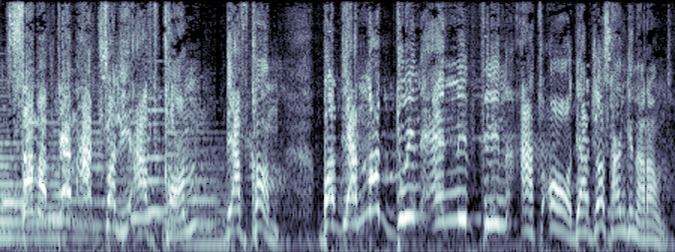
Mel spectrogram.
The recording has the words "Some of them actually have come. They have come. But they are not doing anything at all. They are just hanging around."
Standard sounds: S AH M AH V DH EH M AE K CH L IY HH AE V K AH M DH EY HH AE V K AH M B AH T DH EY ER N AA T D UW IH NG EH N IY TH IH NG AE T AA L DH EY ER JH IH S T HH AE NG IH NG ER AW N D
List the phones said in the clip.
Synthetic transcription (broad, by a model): S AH M AH V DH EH M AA K CH W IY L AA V K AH M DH EY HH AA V K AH M B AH T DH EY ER N AA T D UW IH NG EH N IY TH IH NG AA T AA L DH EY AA JH IH S T HH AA NG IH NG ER AW N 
